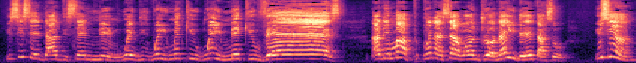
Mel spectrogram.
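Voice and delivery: high, heated shouting; angry rant. Real, not acted. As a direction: lash out loudly at an accuser. Angry rant at absent accuser.

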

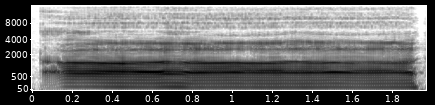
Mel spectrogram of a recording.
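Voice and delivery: long, low monotone "uh"; stumped hesitation. Retold or imitated. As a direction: drone while searching for an answer. Cashier stuck for an answer.

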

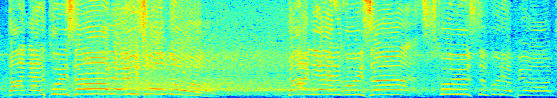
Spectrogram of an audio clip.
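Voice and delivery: high, loud goal call; screaming football commentator. Real, not acted. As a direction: belt out the score. Third goal called out. (bağıran spiker)

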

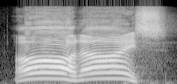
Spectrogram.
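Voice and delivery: high loud delighted cheer; light up at the find; excited. Real, not acted. Gamer delighted at finding loot.

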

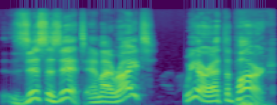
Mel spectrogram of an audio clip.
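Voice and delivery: AI's botched attempt at a German accent; failed German accent. AI showing a comedian its German accent, badly faked. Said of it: "use it as a soft Z".

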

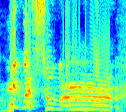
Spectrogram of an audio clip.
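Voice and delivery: high, loud, drawn-out scream; screamed curse. Real, not acted. Player cursing after a scare, long high scream. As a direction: scream the curse slowly in shock.

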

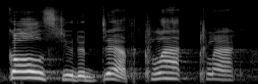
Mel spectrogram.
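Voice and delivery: usual speaking voice

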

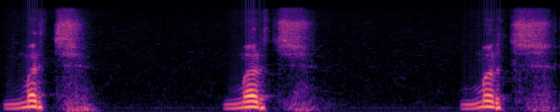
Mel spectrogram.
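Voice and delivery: Mırç said crisply with a rising tune; Urdu pronunciation. Shown as a demonstration. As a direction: model Mırç for the class to repeat. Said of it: "Biber derken mırç". (Mırç kelimesini yükselen tonla örnek ver)

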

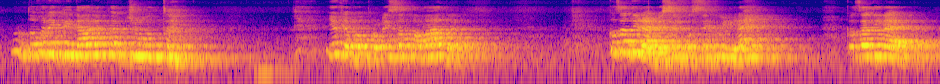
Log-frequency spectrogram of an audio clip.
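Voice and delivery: normal talking voice

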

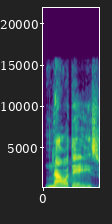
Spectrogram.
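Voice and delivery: ordinary delivery

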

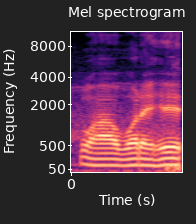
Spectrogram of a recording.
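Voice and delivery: normal talking voice

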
